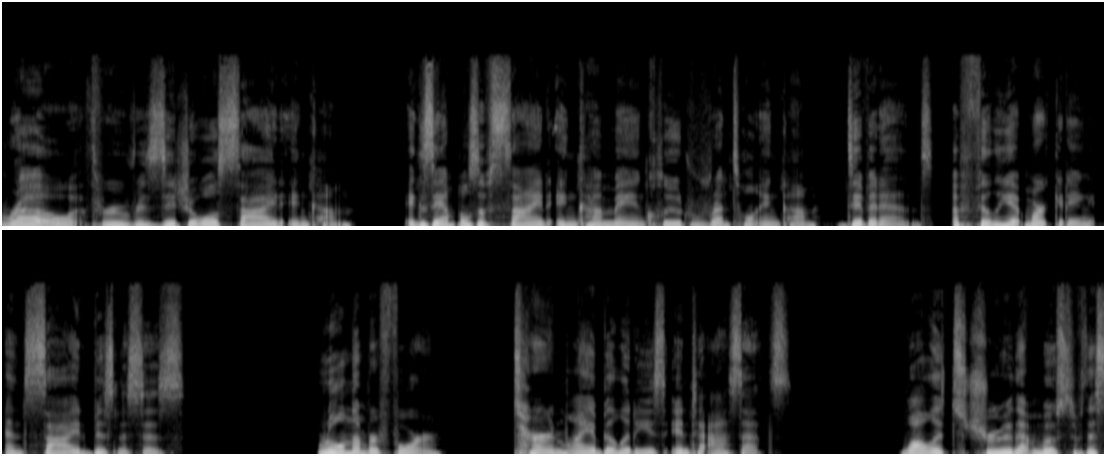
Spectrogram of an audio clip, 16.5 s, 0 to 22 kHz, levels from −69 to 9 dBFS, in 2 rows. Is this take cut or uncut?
uncut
